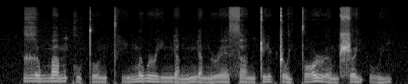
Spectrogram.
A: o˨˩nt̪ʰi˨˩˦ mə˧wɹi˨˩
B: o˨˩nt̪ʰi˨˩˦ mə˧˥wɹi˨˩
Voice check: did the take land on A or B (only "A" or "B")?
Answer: A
